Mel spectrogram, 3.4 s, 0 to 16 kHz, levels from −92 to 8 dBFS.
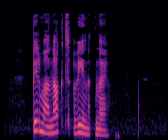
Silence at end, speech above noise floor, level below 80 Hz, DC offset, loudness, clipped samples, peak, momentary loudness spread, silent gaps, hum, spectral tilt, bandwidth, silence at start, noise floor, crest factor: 1.2 s; 45 dB; -80 dBFS; under 0.1%; -29 LUFS; under 0.1%; -12 dBFS; 8 LU; none; none; -4.5 dB/octave; 11.5 kHz; 0.65 s; -74 dBFS; 20 dB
